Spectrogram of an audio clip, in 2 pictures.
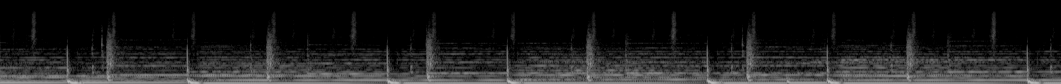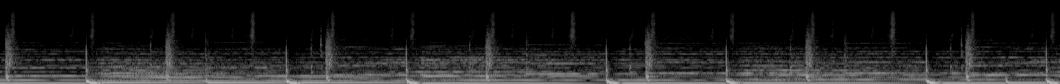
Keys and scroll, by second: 0.9 z.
